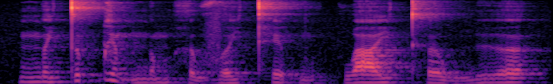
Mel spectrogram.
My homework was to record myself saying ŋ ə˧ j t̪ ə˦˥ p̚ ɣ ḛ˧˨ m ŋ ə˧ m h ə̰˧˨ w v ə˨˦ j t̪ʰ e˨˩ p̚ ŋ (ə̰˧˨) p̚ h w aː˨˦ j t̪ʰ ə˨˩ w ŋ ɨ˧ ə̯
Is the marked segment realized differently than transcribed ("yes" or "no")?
yes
